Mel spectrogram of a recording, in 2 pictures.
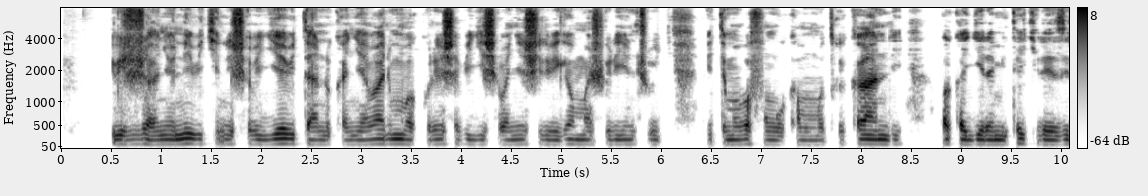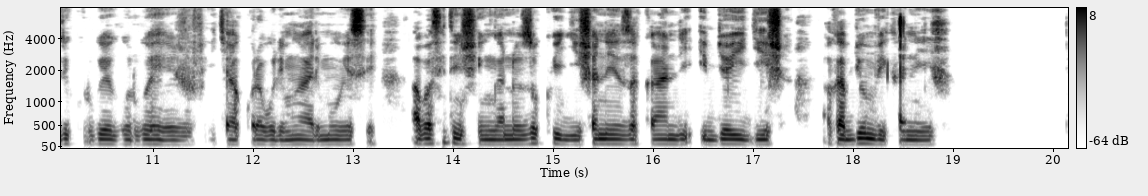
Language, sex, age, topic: Kinyarwanda, male, 25-35, education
